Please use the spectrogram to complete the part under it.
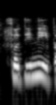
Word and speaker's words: Fotini: It's Fatini, but Fatini will do. Fatini.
